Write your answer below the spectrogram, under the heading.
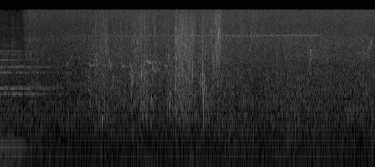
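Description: Outdoor ambience: a steady background hiss with a few brief chirps and light clicks. Background music fades out in the first half-second.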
